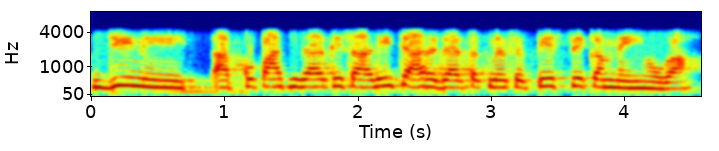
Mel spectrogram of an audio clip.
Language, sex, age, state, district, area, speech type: Hindi, female, 18-30, Uttar Pradesh, Bhadohi, rural, conversation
